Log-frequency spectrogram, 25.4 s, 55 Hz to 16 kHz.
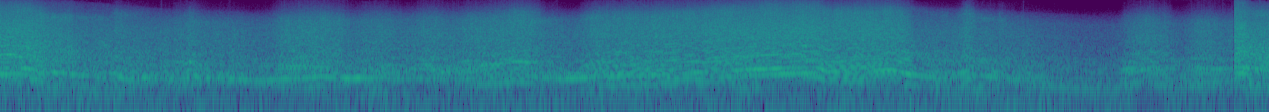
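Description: A Lola T70 MkII Spyder race car in a video game at the Spa circuit, engine droning steadily at high revs for about 25 seconds, pitch rising and falling through gear changes and corners, heard alone without talk.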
